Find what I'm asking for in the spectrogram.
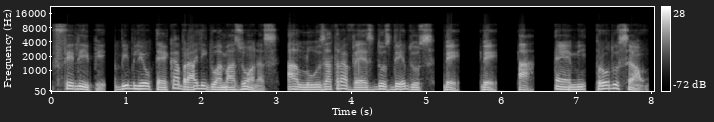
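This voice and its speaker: This audiobook of a formal text is read by a synthetic male voice from an old speech synthesizer, Brazilian-accented and mechanical, even voicing the punctuation aloud. It sits on the low side, expressive yet darkish in tone, at a slow pace in a dry recording.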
